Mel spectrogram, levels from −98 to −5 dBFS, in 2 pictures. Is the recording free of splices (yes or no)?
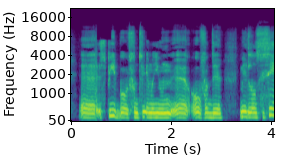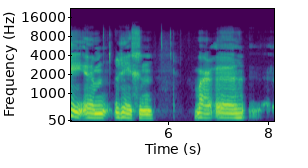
yes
